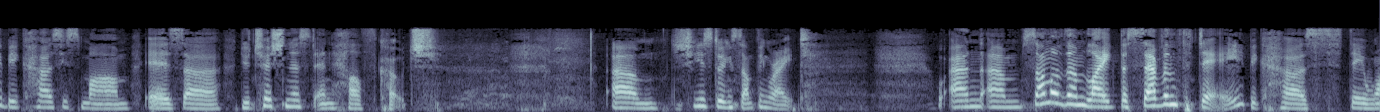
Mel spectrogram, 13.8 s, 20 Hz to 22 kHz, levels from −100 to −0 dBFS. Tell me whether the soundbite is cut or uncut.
cut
